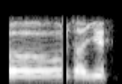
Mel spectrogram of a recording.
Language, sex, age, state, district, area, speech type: Bodo, male, 60+, Assam, Chirang, rural, conversation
